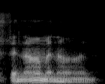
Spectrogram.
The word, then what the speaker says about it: phenomenon: PH sounds like an F sound. All right, in PH, you see it often. Words like phone, elephant, and paragraph, and fen, at least the syllable fen. There's nom, and men, and non. Yeah, this is the word phenomenon.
